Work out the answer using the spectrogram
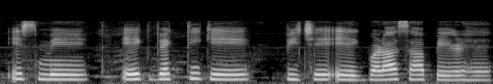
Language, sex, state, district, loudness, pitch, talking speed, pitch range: Hindi, female, Uttar Pradesh, Lucknow, -15 LUFS, 230 Hz, 120 wpm, 225-245 Hz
